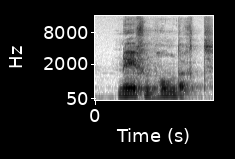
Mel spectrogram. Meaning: nine hundred
- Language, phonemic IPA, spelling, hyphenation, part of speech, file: Dutch, /ˈneː.ɣənˌɦɔn.dərt/, negenhonderd, ne‧gen‧hon‧derd, numeral, Nl-negenhonderd.ogg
